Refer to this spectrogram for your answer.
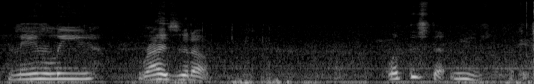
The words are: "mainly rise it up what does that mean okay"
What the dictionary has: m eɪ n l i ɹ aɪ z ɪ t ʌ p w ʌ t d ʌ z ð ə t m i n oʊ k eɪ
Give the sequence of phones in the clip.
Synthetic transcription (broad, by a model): m eɪ n l i ɹ aɪ z ɪ t ʌ p w ʌ t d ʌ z ð ə t m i n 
